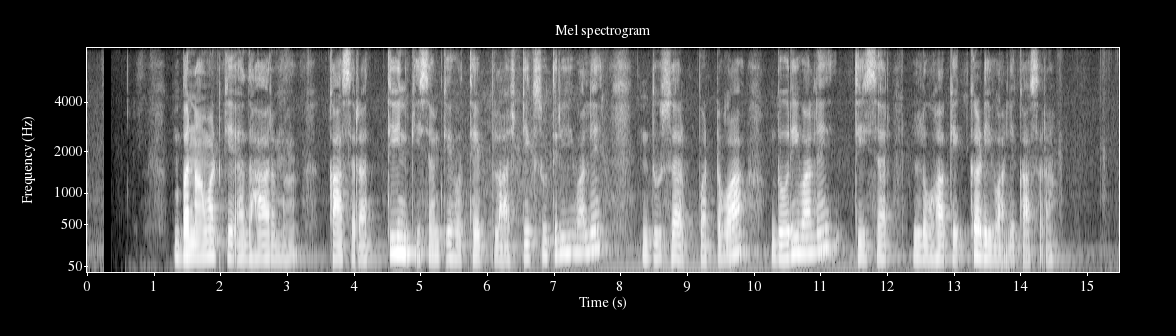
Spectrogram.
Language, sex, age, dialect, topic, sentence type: Chhattisgarhi, male, 25-30, Western/Budati/Khatahi, agriculture, statement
